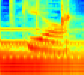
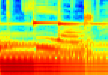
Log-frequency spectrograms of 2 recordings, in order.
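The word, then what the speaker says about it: きょ: Lalu contoh yang kedua, ketika ada huruf viragana q lalu di belakangnya ada hurufragana io kecil maka dibacanya menjadi ky bukan qio.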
